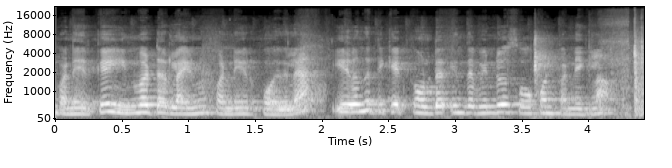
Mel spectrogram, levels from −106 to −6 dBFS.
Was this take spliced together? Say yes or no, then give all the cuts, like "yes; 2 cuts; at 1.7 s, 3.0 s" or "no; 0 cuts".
no; 0 cuts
